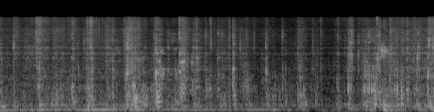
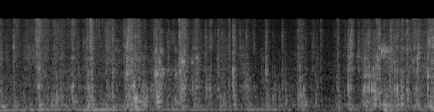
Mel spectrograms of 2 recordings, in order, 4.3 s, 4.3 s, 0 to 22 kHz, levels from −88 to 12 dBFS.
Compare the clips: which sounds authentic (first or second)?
second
